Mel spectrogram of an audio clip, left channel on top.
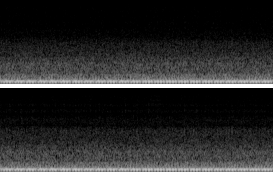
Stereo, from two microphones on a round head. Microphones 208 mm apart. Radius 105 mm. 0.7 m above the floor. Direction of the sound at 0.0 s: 30° right (ahead or behind).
